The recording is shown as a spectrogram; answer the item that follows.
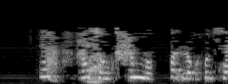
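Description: A person's voice speaking after a short pause, over a faint steady hum.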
